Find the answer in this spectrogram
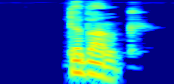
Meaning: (verb) To discredit, or expose to ridicule the falsehood or the exaggerated claims of something; to refute; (noun) A debunking; the act by which something is debunked
- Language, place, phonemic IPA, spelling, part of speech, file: English, Queensland, /dɪˈbɐŋk/, debunk, verb / noun, En-au-debunk.ogg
